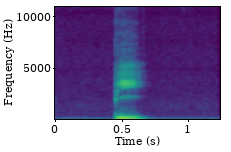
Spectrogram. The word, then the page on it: bi: Vafsi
